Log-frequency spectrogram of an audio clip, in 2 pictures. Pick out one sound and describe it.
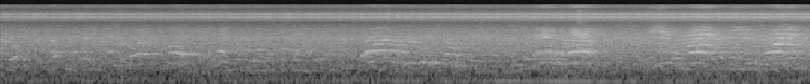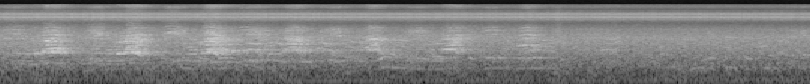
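A crowd murmurs and chatters in an echoing hall.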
